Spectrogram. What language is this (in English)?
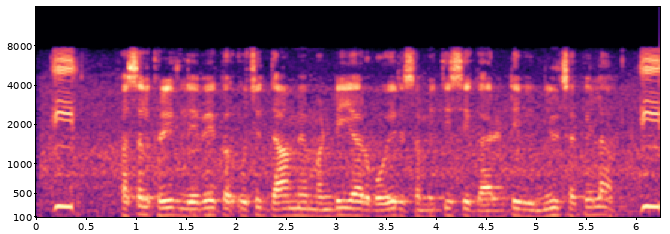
Bhojpuri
